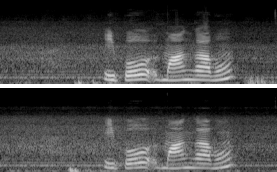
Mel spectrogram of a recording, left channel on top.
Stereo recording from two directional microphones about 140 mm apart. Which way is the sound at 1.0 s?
45° left (ahead or behind).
